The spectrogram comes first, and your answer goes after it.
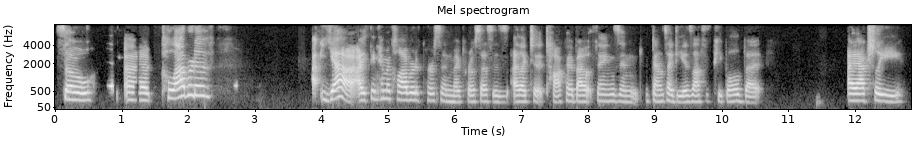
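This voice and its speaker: Woman director from Canada, mid-range voice, measured, factual delivery, video call. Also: mid-range voice. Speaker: film director and writer. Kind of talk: casual interview over video call.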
